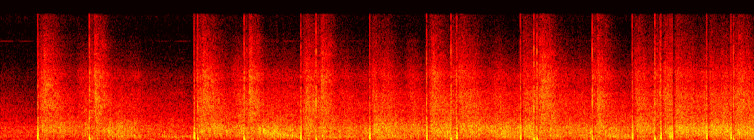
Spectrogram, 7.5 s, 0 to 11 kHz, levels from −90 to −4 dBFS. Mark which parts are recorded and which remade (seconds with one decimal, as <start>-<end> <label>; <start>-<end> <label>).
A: 0.0-0.5 recorded; 0.5-1.4 remade; 1.4-7.5 recorded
